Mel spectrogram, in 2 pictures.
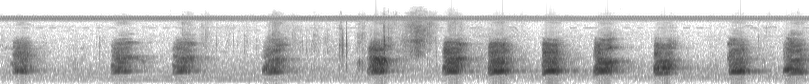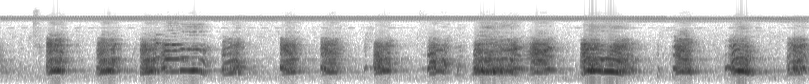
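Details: Blackreek pack dogs Choco, Dino, Johnny Ringo and Mingo out for an evening run: strong, evenly spaced barks repeat roughly every half second, growing denser toward the end, over a constant high-pitched insect drone.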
